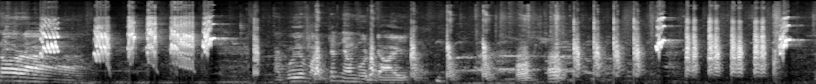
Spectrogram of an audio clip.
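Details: Javan myna in full contest-ready song, used as a lure or model for contest birds: harsh harmonic notes and raspy chatter, then rapid sharp clicking bursts interspersed with brief whistled notes, loud and continuous throughout.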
